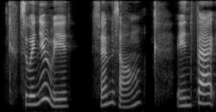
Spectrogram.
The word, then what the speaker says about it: Samsung: So when you read Samsung, in fact, it's Samsung. It's not Samsung. It's Samsung. Samsung.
